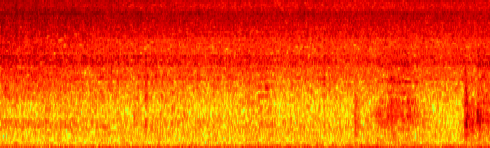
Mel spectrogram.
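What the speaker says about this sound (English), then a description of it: "Now we're gonna put my onions in." Two chopped onions hiss and sizzle steadily in a hot pan, a continuous close frying spray with faint crackles, no talking over it.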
